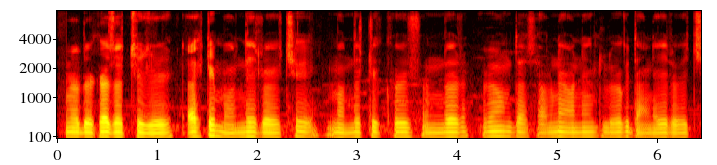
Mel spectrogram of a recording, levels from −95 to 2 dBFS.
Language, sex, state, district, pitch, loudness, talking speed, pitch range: Bengali, male, West Bengal, Dakshin Dinajpur, 100 Hz, -28 LUFS, 160 wpm, 95-105 Hz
